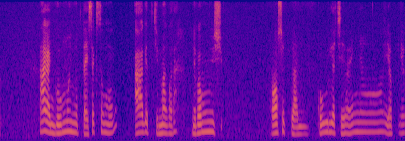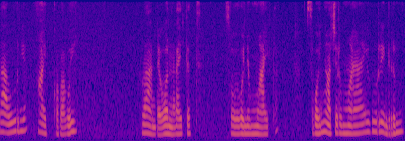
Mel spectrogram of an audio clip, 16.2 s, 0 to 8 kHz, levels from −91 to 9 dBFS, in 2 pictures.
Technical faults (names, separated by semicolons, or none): none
